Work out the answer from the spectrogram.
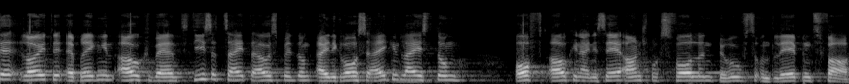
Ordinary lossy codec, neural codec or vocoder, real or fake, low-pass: none; none; real; none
